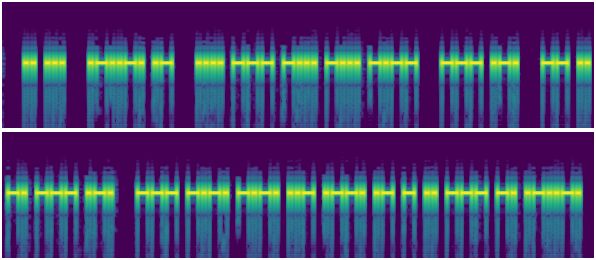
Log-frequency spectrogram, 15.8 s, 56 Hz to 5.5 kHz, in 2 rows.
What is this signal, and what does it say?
Morse code, heard as a keyed tone, about 25 wpm, 600 Hz. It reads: IS "A HOBBY OR MINOR OCCUPATION"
